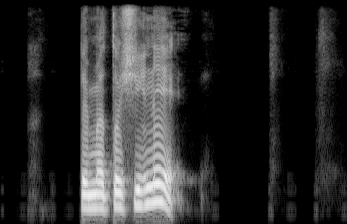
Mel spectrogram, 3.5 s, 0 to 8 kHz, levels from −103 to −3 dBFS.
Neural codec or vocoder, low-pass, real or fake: codec, 24 kHz, 0.9 kbps, WavTokenizer, small release; 7.2 kHz; fake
